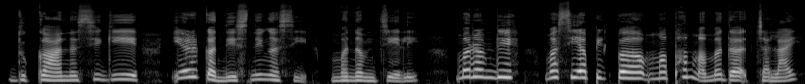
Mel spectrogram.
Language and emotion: Manipuri, disgusted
